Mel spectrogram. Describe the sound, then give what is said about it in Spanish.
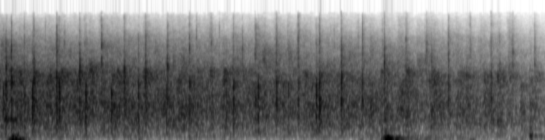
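An audience applauds Rafaela Pimentel of Territorio Doméstico at a book event, with many overlapping claps forming a dense, even wash of sound that holds at a fairly constant level throughout, with no one speaking. “Y luego, por último, tenemos a Rafaela Pimentel, que es de Territorio Doméstico y que además eh, bueno, han escrito el, epílogo del, libro, que a mí me parece como casi lo mejor que hay en esas páginas, así que un aplauso también.”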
